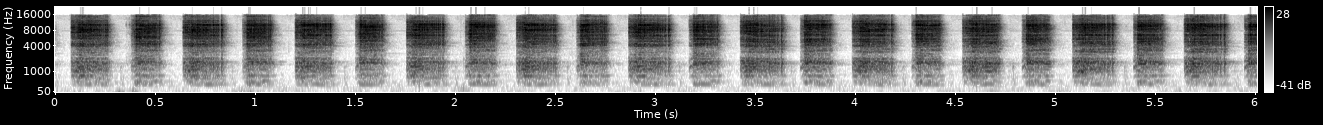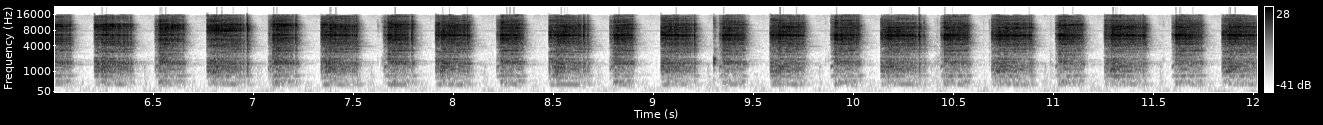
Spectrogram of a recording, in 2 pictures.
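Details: Mercedes W220 rear suspension worked up and down: even, rasping creak about 107 times a minute; exact source not pinned down.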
